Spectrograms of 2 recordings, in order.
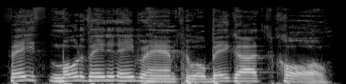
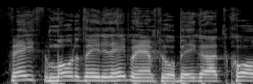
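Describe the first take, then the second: First: The words are read at a slower pace. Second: The words are read at a fast pace. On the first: "I'll read it again slower" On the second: "I know I read it quickly"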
